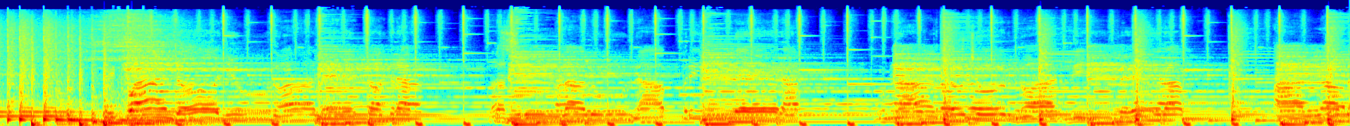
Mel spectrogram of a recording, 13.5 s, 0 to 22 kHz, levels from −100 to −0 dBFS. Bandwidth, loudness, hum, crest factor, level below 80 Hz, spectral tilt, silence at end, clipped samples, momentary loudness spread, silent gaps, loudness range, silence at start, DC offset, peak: 18 kHz; -16 LUFS; none; 16 dB; -22 dBFS; -6 dB/octave; 0 s; under 0.1%; 10 LU; none; 3 LU; 0 s; under 0.1%; 0 dBFS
